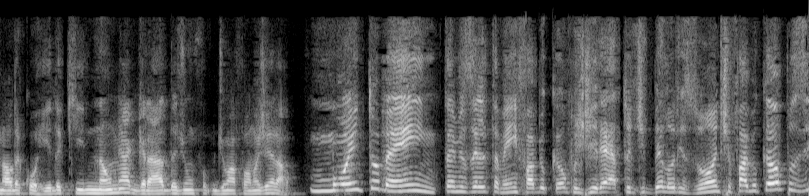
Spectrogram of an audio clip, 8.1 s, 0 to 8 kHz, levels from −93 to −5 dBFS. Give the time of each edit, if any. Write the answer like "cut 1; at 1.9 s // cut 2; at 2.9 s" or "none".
cut 1; at 3.0 s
